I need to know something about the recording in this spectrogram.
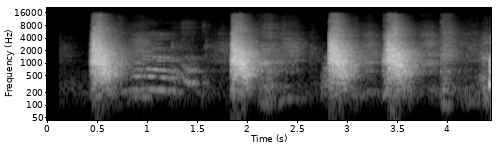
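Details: Staffordshire Bull Terrier named Hans barking at a giant birthday balloon he cannot get to play, four sharp barks spaced about a second apart, one followed by a short ringing echo.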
